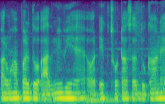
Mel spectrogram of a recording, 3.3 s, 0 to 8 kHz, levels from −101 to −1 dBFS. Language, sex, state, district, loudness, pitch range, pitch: Hindi, male, Jharkhand, Deoghar, -16 LUFS, 105-110 Hz, 110 Hz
